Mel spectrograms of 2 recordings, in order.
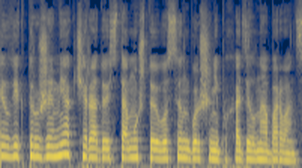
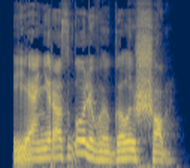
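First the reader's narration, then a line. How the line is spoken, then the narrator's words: Growl quieting down. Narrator (Russian): Дамиан зарычал, вовремя затихая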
